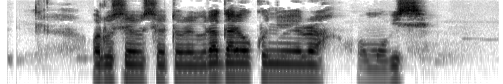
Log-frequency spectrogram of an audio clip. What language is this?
Ganda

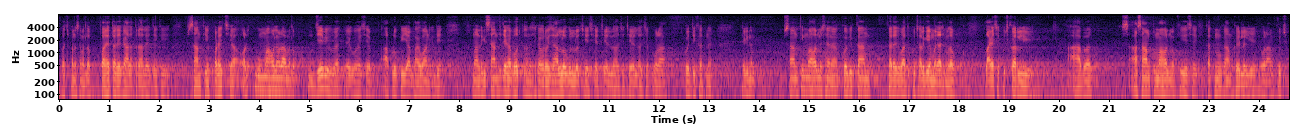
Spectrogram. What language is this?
Maithili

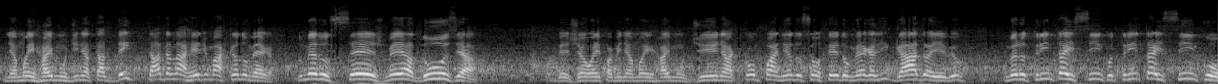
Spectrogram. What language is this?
Portuguese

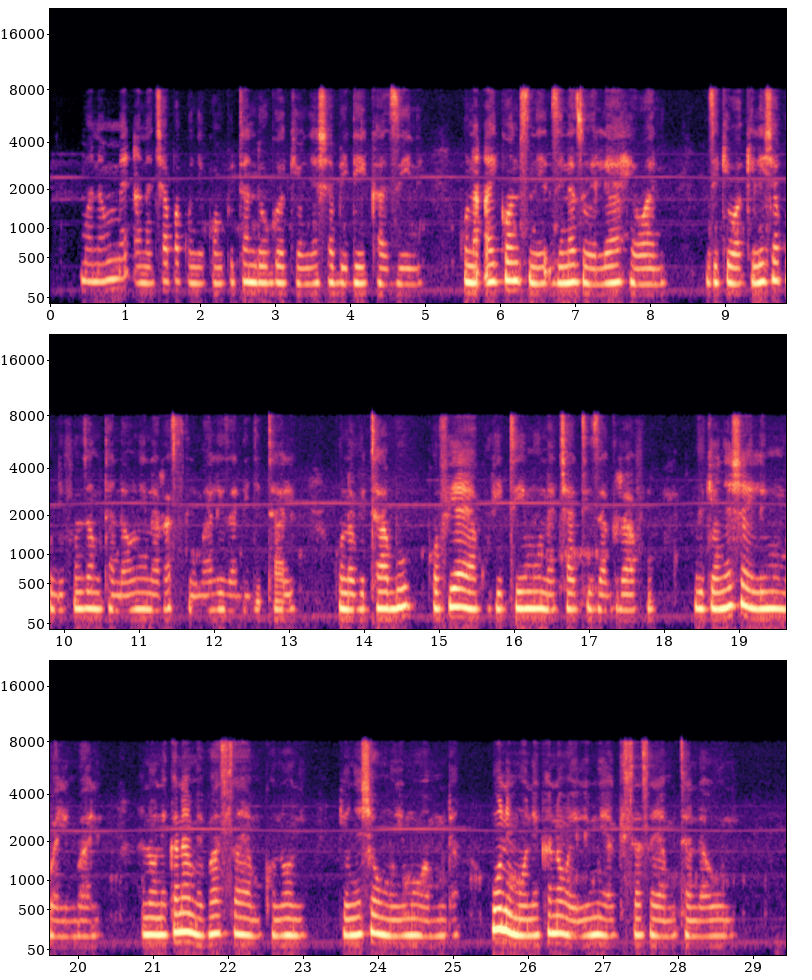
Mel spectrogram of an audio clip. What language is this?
Swahili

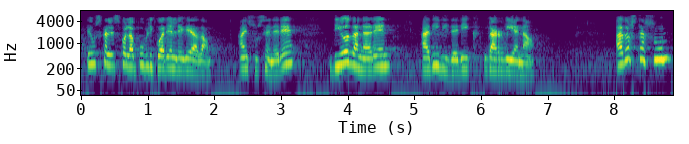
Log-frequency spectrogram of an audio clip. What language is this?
Basque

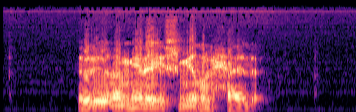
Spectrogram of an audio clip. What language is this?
Kabyle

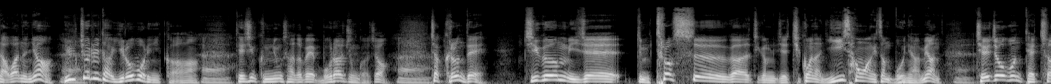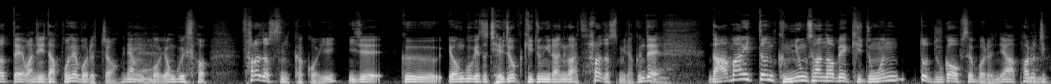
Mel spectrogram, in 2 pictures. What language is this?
Korean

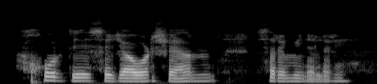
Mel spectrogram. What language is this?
Pashto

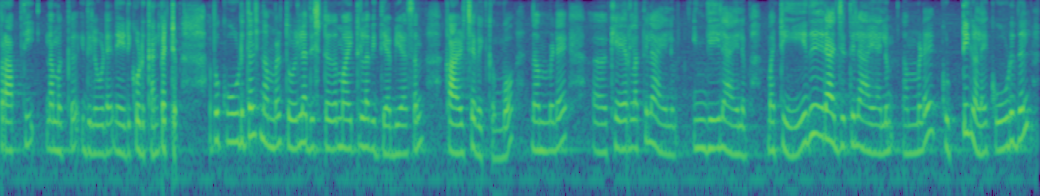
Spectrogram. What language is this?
Malayalam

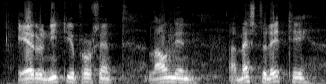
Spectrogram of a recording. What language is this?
Icelandic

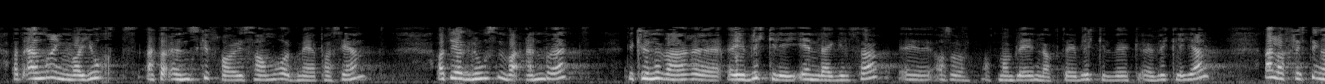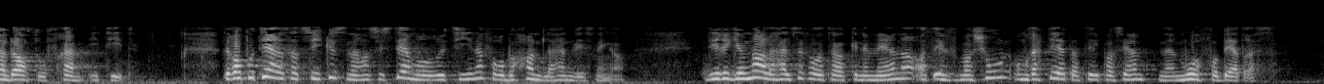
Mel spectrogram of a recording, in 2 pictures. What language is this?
Norwegian Bokmål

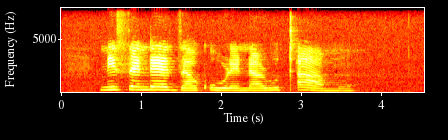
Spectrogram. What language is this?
Venda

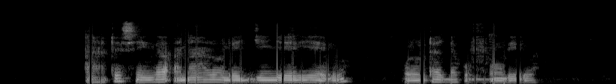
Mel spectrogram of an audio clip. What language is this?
Ganda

